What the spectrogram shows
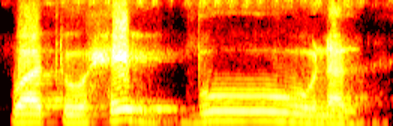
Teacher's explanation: बा को खींचा गया है एक अलिफ के बराबर क्योंकि यहाँ पेश के बाद जज़म वाला वाव मद्दा आया हुआ है।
